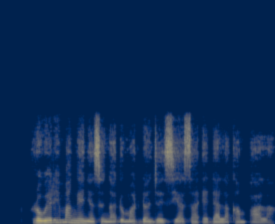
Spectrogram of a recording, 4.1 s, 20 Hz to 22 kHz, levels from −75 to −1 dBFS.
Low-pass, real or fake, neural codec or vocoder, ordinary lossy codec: 10.8 kHz; fake; codec, 24 kHz, 0.9 kbps, DualCodec; none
